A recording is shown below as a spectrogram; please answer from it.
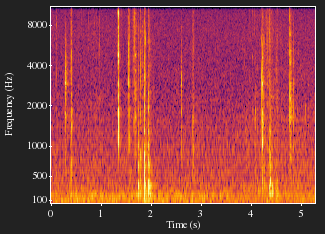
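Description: A knife blade slices pieces off a green and white striped solid bar of dry soap held in the fingers. About a dozen sharp, crisp, bright cracks and crunches come in scattered bursts, each dying away almost instantly over a quiet background.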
